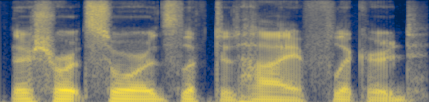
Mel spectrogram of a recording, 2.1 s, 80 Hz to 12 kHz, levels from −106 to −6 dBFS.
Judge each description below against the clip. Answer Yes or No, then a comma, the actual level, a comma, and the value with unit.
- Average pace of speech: Yes, average, 170 wpm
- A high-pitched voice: No, very low, 85 Hz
